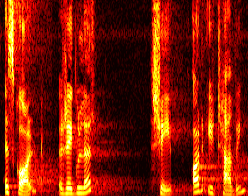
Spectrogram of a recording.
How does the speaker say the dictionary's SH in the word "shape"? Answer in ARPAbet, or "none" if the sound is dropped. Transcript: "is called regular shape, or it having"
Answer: SH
